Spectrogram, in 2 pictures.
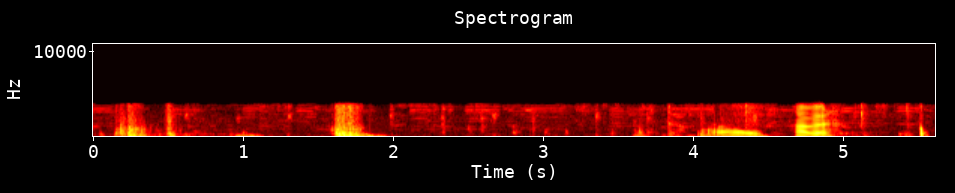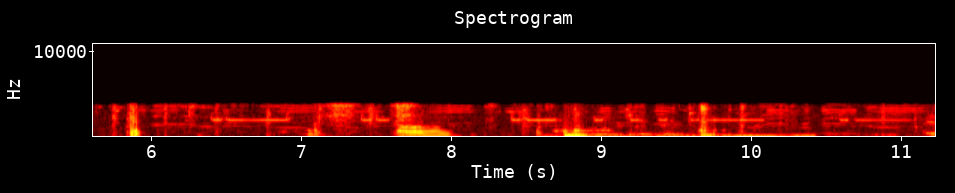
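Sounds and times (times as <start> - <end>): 
speech: 4.2 - 5.1, 7.7 - 8.1
door opening and closing: 8.6 - 10.2.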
